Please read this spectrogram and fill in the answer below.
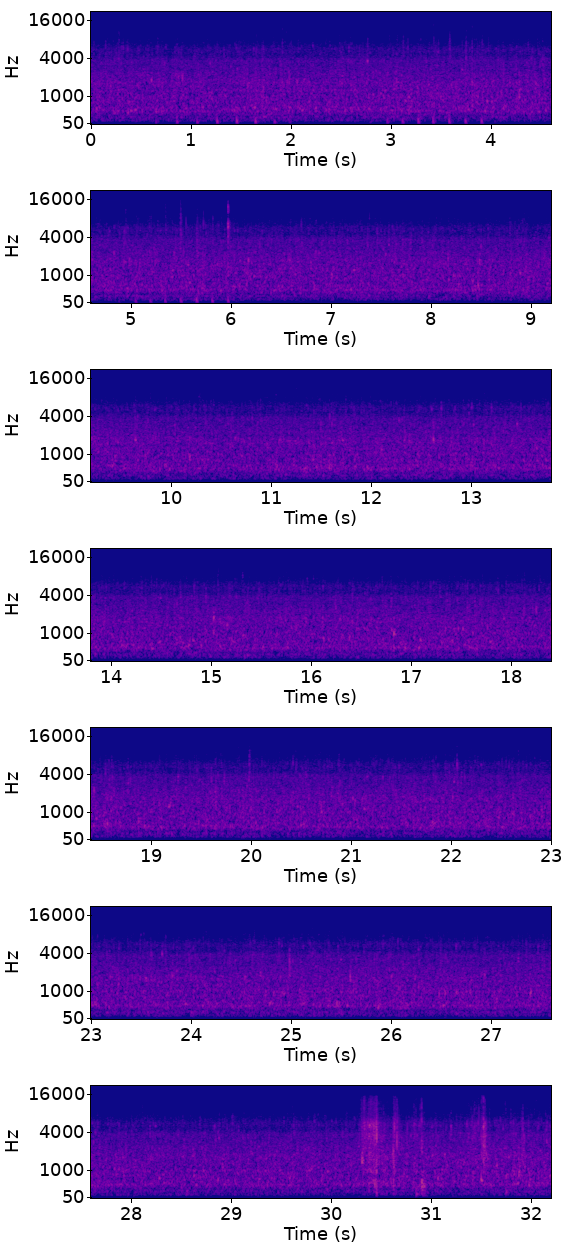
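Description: Small woodland creek running steadily, faint, with one sharp click about six seconds in.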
